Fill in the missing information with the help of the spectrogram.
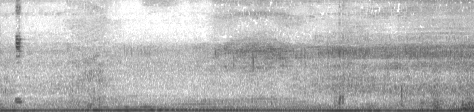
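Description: Pickup truck engine running low and steady as the truck wades through a shallow river. Water splashing and rushing around the wheels joins in about halfway through.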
